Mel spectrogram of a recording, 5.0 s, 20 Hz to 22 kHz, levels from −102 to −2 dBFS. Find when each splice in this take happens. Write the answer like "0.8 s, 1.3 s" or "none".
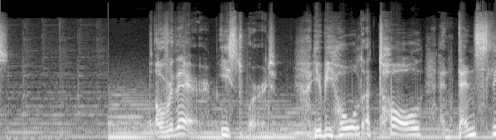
1.1 s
